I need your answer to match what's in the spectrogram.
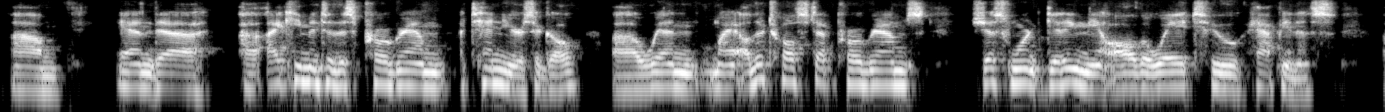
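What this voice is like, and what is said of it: Minnesotan American accent. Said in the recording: “if any of you are wondering about my accent, I'm pretty Irish, besides being Minnesotan.”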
